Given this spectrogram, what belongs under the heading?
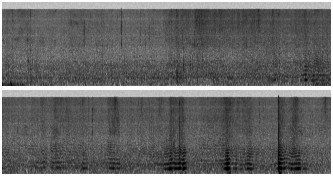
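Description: Bees buzz steadily around a hive, a continuous insect drone with louder individual buzzes passing close by toward the end.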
